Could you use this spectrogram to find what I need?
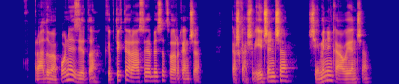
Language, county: Lithuanian, Panevėžys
